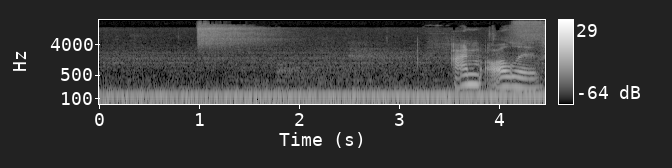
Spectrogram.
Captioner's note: soft hissing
